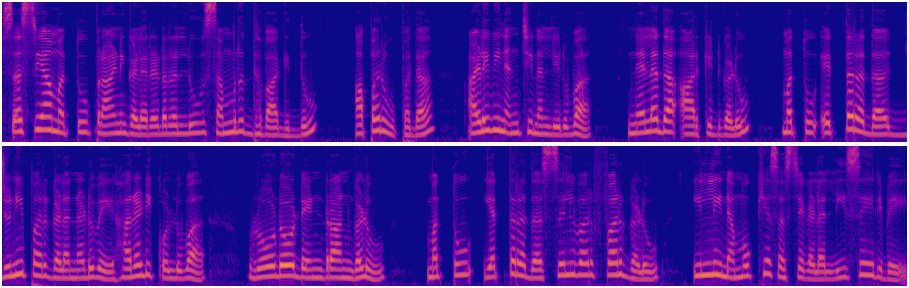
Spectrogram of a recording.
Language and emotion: Kannada, neutral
